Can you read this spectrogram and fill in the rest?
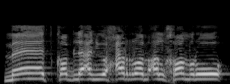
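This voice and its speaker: A man with an Egyptian accent giving a religious lesson, reading classical texts and breaking into lively colloquial explanations. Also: very high-pitched, normal speed. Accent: Egyptian Arabic. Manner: animated, dramatizes quotes, Egyptian asides explaining classical text. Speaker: religious teacher. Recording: dull lo-fi recording.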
